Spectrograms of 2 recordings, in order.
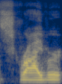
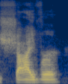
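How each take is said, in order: First: The surname begins with a skri sound. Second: The surname begins with a shi sound. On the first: "or Ethan Scriver" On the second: "not Ethan Shiver"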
